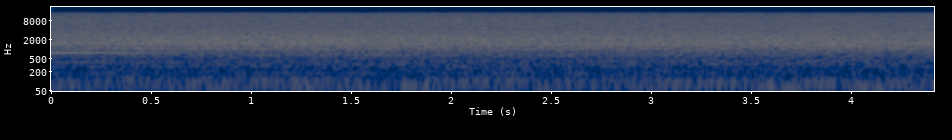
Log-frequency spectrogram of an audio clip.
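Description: Steady background hiss during a pause in speech, with a brief faint high tone during the first half second.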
